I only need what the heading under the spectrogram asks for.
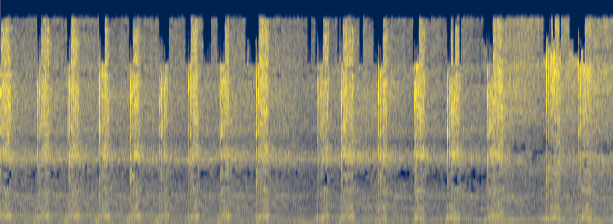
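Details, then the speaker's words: Chainsaw just fired up and tuned after top-end work with a tight fit: crisp high revs that bog slightly and recover with each pass through the wood, no stumbling or misfire; saw tuned right up and cuts normally. "once i get it tuned up we'll put it in some wood she tuned right up no problem"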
